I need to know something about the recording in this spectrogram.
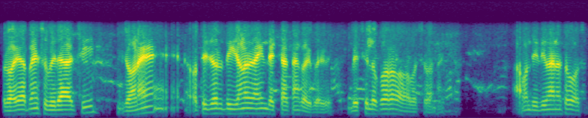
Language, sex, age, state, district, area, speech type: Odia, male, 45-60, Odisha, Sambalpur, rural, conversation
